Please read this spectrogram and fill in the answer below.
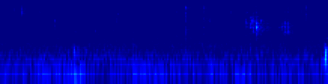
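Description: Near silence, with a few faint soft ticks and wet sounds as milk is poured slowly from a metal saucepan onto thick slices of bread to soak them.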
